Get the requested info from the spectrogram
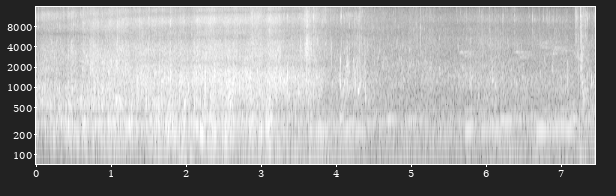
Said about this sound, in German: Am Rhein. Die drei Rheintöchter tauchen aus den Fluten auf.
